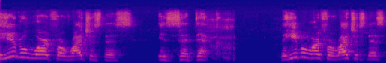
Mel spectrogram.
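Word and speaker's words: צדק: say this the hebrew word for righteousness is zedek the hebrew word for righteousness is zedek zeddek is spelled in biblical hebrew zade and then you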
